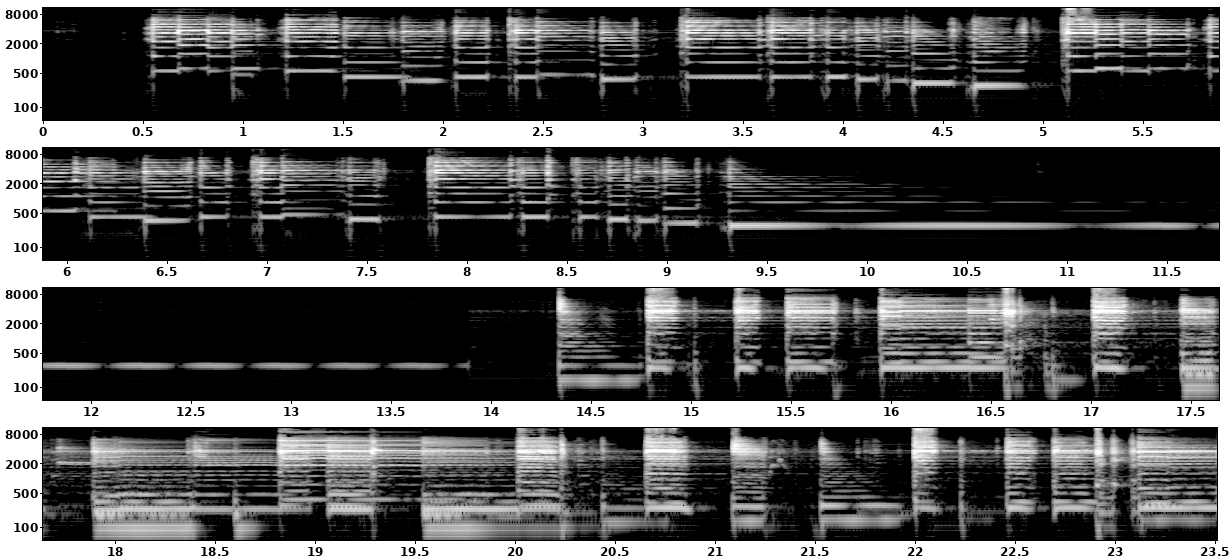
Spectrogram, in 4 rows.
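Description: Electric guitar played through a Boss CE-2 chorus pedal with altered knob settings, shimmering chorded phrases, then a sustained held note, followed by busier strummed and picked passages, loud and alone with no talking.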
